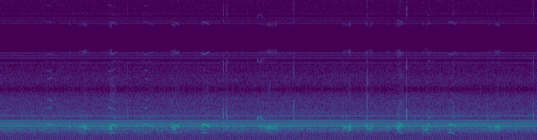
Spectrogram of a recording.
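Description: Birds calling over and over outdoors, short calls coming two or three a second at irregular intervals, over a steady background hiss with faint steady tones.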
